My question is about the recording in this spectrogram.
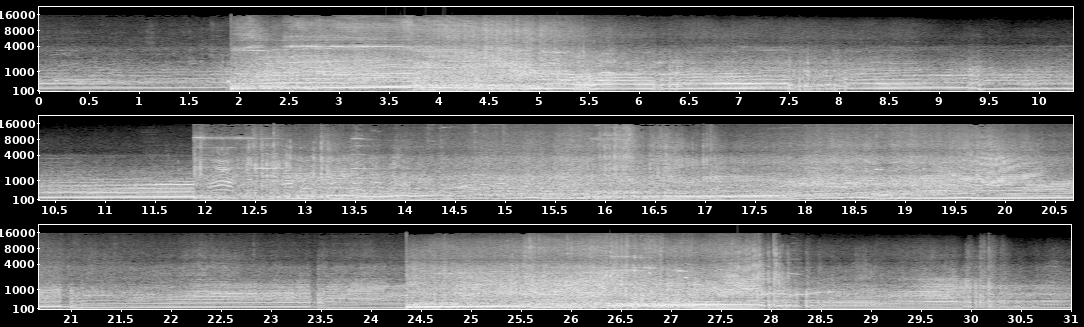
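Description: Rally cars driven flat out on a tarmac stage, one after another: each engine revs up, drops in pitch at every gearshift and climbs again as the car accelerates past. The sound changes abruptly a few times as one car gives way to the next, loudest about two seconds in and again near the end.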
